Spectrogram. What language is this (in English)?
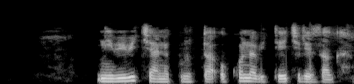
Kinyarwanda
